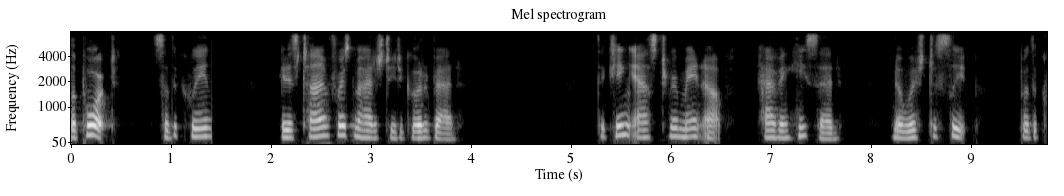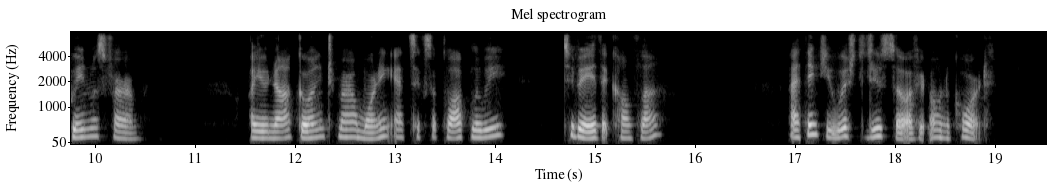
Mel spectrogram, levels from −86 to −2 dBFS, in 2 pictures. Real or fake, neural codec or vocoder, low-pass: real; none; 7.2 kHz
